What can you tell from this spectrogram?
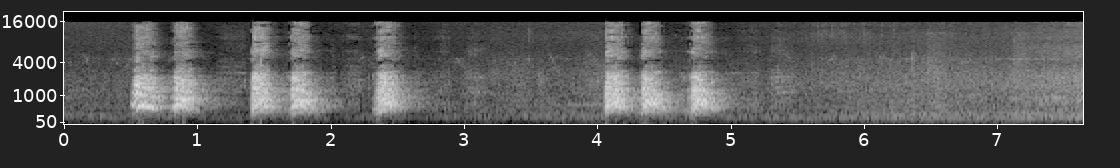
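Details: Dog complaining, January 2015: quick loud barks in pairs and singles over the first three seconds, then a rapid run of three after four seconds. A steady low rumble of background noise swells toward the end.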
